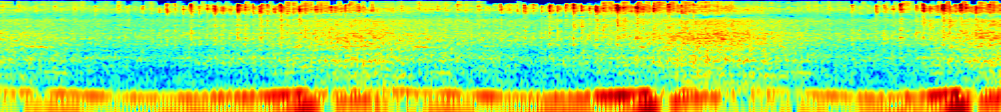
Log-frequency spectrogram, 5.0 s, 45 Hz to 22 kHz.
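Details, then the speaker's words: 1979 Opel Monza series 1 six-cylinder after the injector fault was sorted; deep, even rumble swells with each throttle blip, no miss, running on all six; an exhaust leak remains and the tappets are still unset. "But that's really good, really good. Sounds good. We're running on 6, definitely."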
